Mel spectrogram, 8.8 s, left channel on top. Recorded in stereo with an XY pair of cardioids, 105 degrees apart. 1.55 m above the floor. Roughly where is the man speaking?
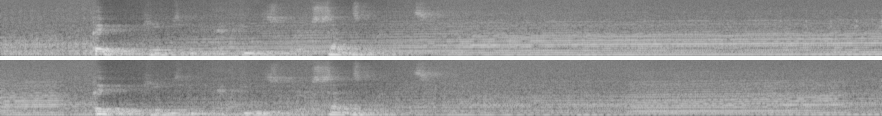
Ahead left.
